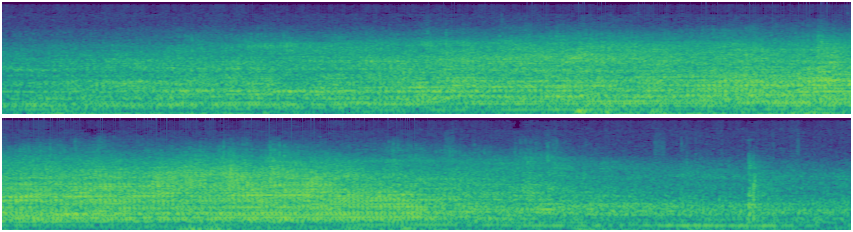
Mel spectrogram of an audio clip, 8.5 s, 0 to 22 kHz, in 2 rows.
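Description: Hobby Stock race cars roar off at the start of a 10-lap heat race, a dense, loud wall of engine noise that swells as the pack passes close by, then eases slightly. No voices can be heard.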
